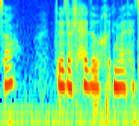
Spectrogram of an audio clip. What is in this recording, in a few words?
"heddwch", Welsh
